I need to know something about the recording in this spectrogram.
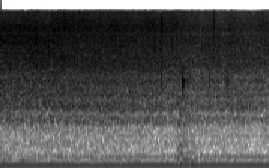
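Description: A small amount of water is dropped into a hot pan to test whether the pan is hot enough, sizzling with a steady, loud crackling hiss. A low electrical hum runs underneath, and no one speaks.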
